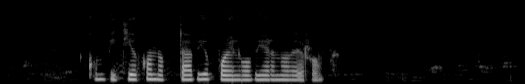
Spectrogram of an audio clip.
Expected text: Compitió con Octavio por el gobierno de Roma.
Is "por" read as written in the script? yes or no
yes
